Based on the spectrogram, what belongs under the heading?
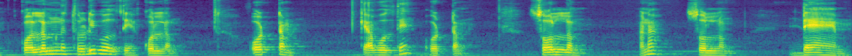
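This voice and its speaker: A young man with a Hindi-speaking Indian accent teaching exam phonetics, drilling words slowly and checking in with students. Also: medium pitch, darkish tone. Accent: Hindi-speaking Indian English. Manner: slow, repetitive drilling with frequent checks. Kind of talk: classroom lecture on phonetics.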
